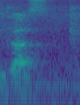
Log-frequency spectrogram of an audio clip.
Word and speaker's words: Gus: Can I have 1 second, board, to speak to Gus? The way you remember Gus's name, it rhymes with bus.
